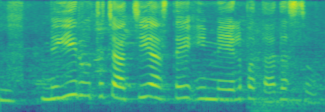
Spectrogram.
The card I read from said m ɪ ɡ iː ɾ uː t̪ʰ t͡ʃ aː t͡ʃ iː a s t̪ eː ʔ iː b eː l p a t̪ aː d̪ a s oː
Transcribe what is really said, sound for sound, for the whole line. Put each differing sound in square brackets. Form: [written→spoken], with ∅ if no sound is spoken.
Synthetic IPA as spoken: m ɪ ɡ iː ɾ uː t̪ʰ t͡ʃ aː t͡ʃ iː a s t̪ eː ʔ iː [b→m] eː l p [a→ə] t̪ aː d̪ [a→ə] s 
